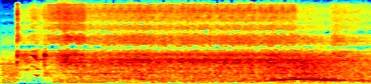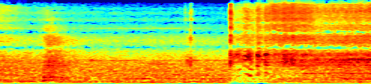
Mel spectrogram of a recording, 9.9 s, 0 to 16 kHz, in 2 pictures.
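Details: 2016 Honda Pilot V6: two cranking attempts at startup with a harsh metallic grinding roar from the starter motor instead of smooth cranking.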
